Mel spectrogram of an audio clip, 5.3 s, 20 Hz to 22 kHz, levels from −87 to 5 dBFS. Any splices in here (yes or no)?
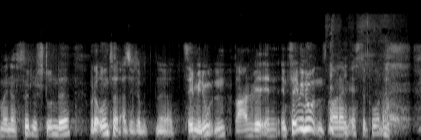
yes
